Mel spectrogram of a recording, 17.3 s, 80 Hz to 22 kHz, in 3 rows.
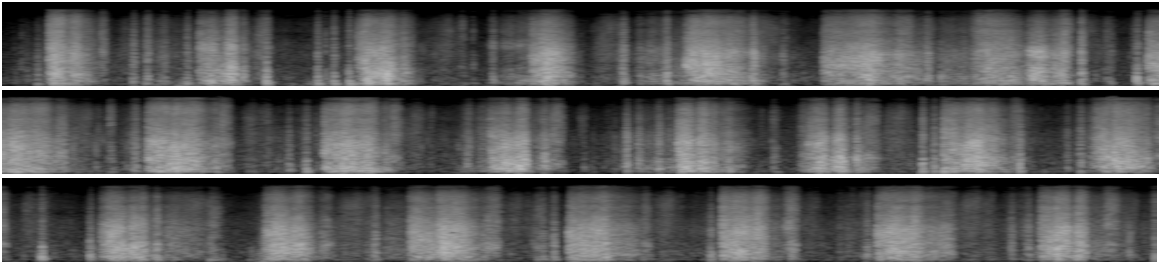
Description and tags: Snow footsteps 1
One person walking over crisp approx 5" deep snow. Recorded in Scottish Borders December 2009.
Sony ECM MS907 and Edirol R-09HR
wilderness, wild, Scotland, walking, ice, outdoors, winter, field-recording, December, Christmas, snow, hiking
